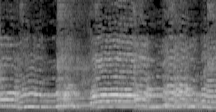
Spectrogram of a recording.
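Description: A man singing a Korean ballad into a karaoke microphone over a karaoke backing track, holding and bending long notes. He sings it in C, a whole step above the original B-flat.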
